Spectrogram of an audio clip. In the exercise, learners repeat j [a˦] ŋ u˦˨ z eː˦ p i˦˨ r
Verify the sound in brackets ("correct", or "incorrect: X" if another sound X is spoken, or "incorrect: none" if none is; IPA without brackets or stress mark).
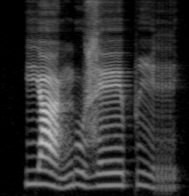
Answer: incorrect: a˦˨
